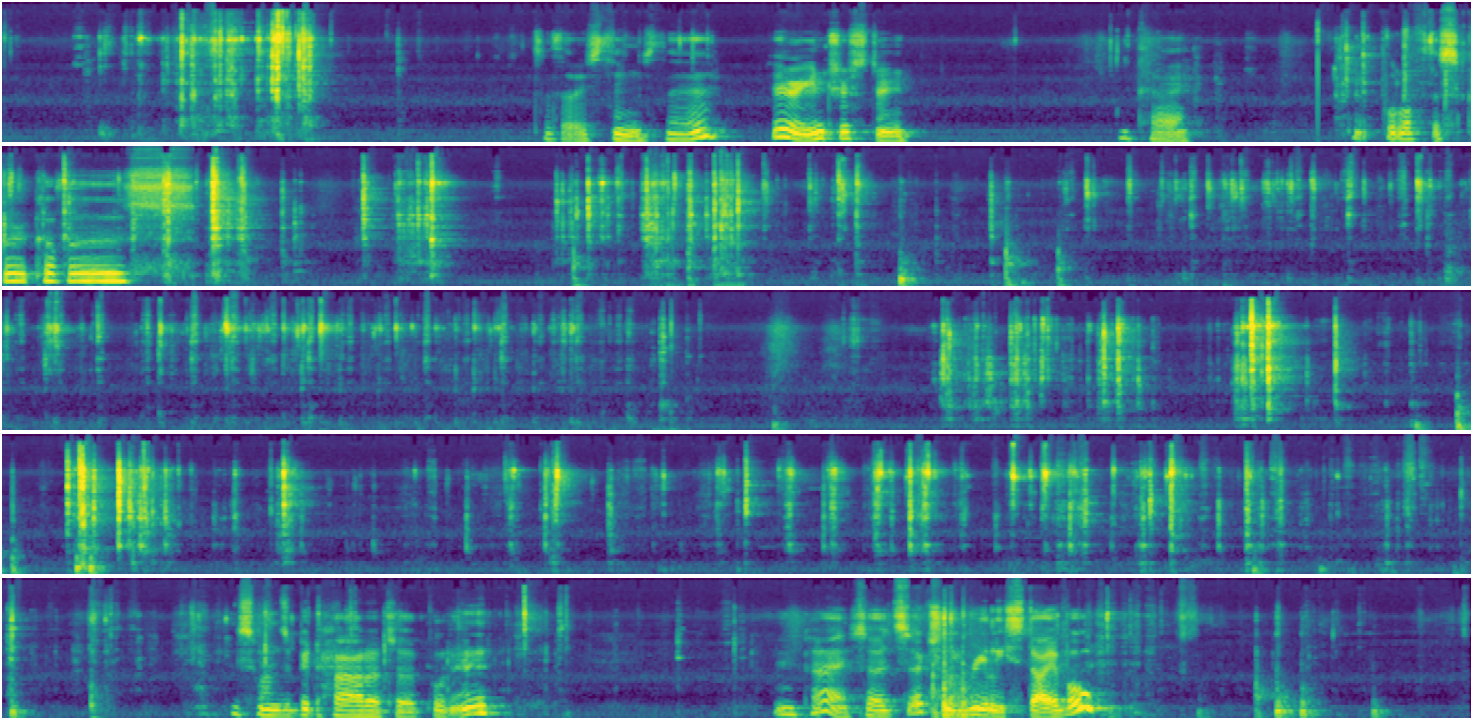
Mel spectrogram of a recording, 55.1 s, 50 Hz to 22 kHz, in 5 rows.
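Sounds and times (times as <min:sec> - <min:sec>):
small clicks and rattles of screws: 0:12.6 - 0:14.5, 0:15.2 - 0:17.6, 0:28.4 - 0:32.4, 0:33.6 - 0:44.1.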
